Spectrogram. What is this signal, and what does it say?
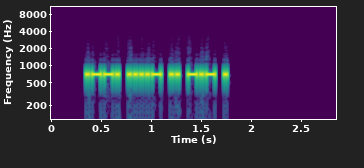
Morse code, heard as a keyed tone, about 39 wpm, 700 Hz. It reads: P4IKE
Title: Code Groups - 5 Letter:Numbers - 40wpm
